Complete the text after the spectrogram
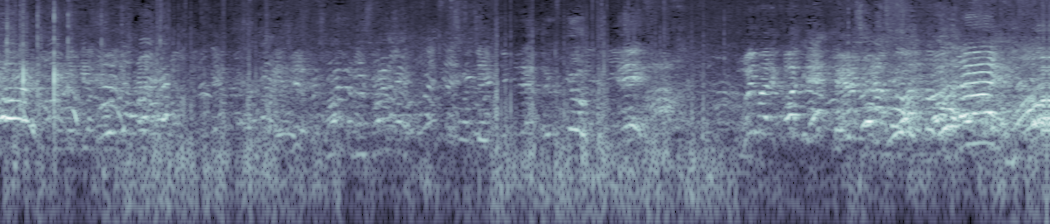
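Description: Spectators call out and cheer from the sideline.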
